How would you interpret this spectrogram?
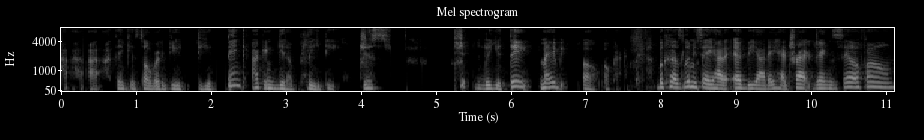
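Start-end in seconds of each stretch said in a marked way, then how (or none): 0.0-6.8 hushed whisper, under the breath. Imagining leaning over to their attorney, the speaker whispers. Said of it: "leaned over to my attorney and whispered".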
